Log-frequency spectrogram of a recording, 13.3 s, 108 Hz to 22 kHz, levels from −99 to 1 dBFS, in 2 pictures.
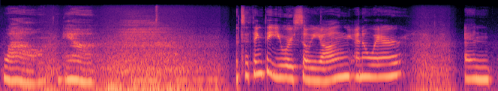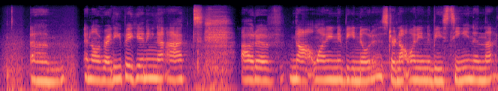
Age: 20-39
